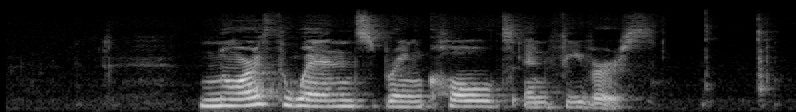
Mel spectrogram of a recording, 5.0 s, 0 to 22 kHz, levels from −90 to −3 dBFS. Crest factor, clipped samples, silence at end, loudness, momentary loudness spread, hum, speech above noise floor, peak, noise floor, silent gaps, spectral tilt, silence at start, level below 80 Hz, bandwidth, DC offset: 18 dB; under 0.1%; 0.2 s; -25 LUFS; 13 LU; none; 42 dB; -8 dBFS; -66 dBFS; none; -5 dB/octave; 1.25 s; -72 dBFS; 13.5 kHz; under 0.1%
